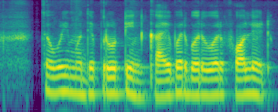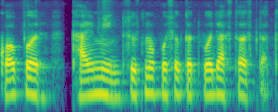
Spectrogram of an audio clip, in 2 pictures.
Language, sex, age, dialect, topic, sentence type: Marathi, male, 18-24, Southern Konkan, agriculture, statement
